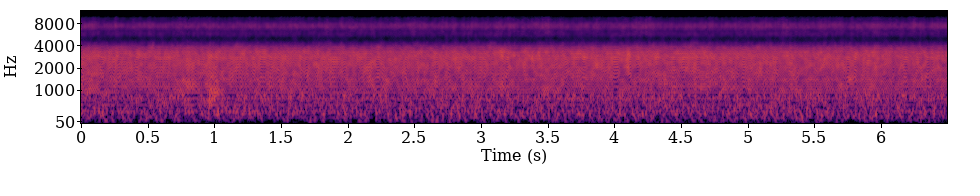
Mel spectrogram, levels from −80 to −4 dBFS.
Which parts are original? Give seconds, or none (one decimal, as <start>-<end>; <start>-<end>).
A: none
